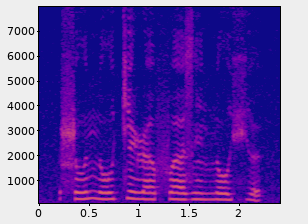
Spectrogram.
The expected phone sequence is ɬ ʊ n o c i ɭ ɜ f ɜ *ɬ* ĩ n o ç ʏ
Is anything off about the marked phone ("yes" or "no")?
yes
